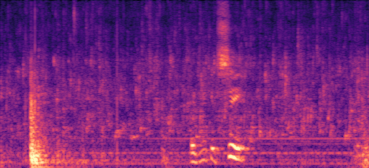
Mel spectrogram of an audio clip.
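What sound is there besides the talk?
water draining through aquaponics bell siphon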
